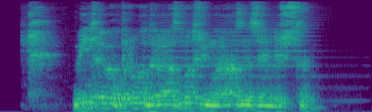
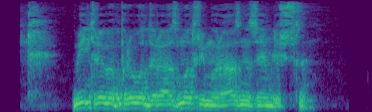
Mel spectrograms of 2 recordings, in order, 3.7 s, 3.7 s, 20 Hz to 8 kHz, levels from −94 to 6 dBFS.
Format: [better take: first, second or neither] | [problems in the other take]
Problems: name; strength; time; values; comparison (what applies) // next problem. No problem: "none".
second | noise reduction (neural separator model SepFormer DNS4)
